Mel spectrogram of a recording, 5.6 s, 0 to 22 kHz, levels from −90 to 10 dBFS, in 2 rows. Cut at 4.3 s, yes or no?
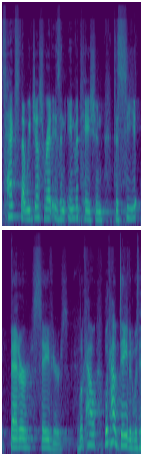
yes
